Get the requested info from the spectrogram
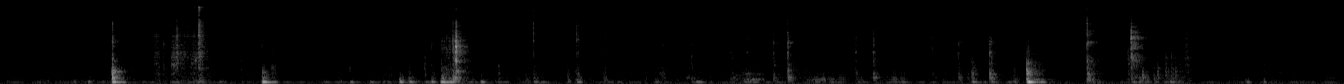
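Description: Irregular light knocks and clicks of the wooden parts of an embroidery stand being handled and fitted together, with a screwdriver turning a metal bolt in the wood.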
